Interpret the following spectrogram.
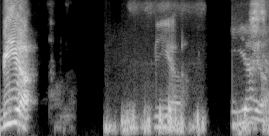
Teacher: Don't say beer. Don't say beer because R is not spoken at the end.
